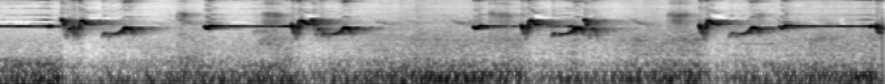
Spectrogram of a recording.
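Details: Bar-winged prinia, local type, calling in a fight: loud high chirped notes linked by flat whistles, repeated in quick bursts about once a second over a low background hum.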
